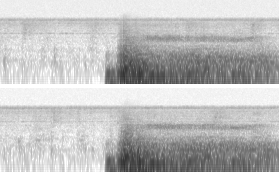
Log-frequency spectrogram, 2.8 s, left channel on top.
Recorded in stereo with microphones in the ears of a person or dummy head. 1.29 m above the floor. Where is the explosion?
40° left (ahead or behind), 0.6 m.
